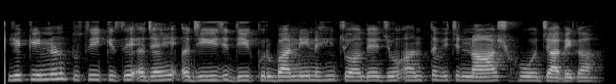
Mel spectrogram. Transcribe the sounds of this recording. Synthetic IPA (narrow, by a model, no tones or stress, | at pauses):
jəkiːnənt̪ʊsĩːkɪseːʔəd͡ʒaːẽːʔəd͡ʒiːd͡ʒd̪iːkʊɾbaːniːnəɦĩːt͡ʃãːnd̪eːd͡ʒoːʔə̃nt̪ʋɪt͡ʃnaːʃɦoːd͡ʒaːʋeːɡaː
